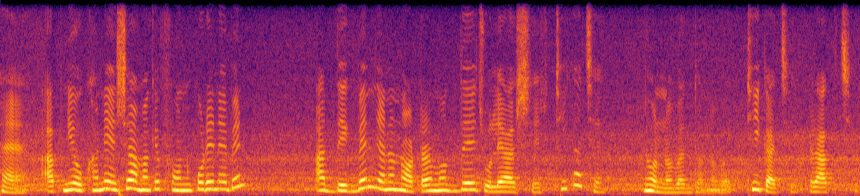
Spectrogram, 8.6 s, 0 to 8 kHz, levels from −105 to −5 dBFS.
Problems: background sounds at intervals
